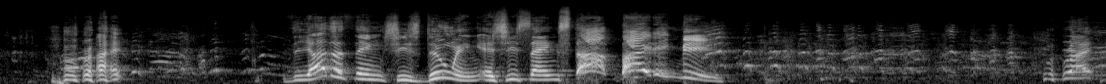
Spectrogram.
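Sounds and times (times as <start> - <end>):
audience laughing: 0.0 - 2.9, 6.4 - 11.0.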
